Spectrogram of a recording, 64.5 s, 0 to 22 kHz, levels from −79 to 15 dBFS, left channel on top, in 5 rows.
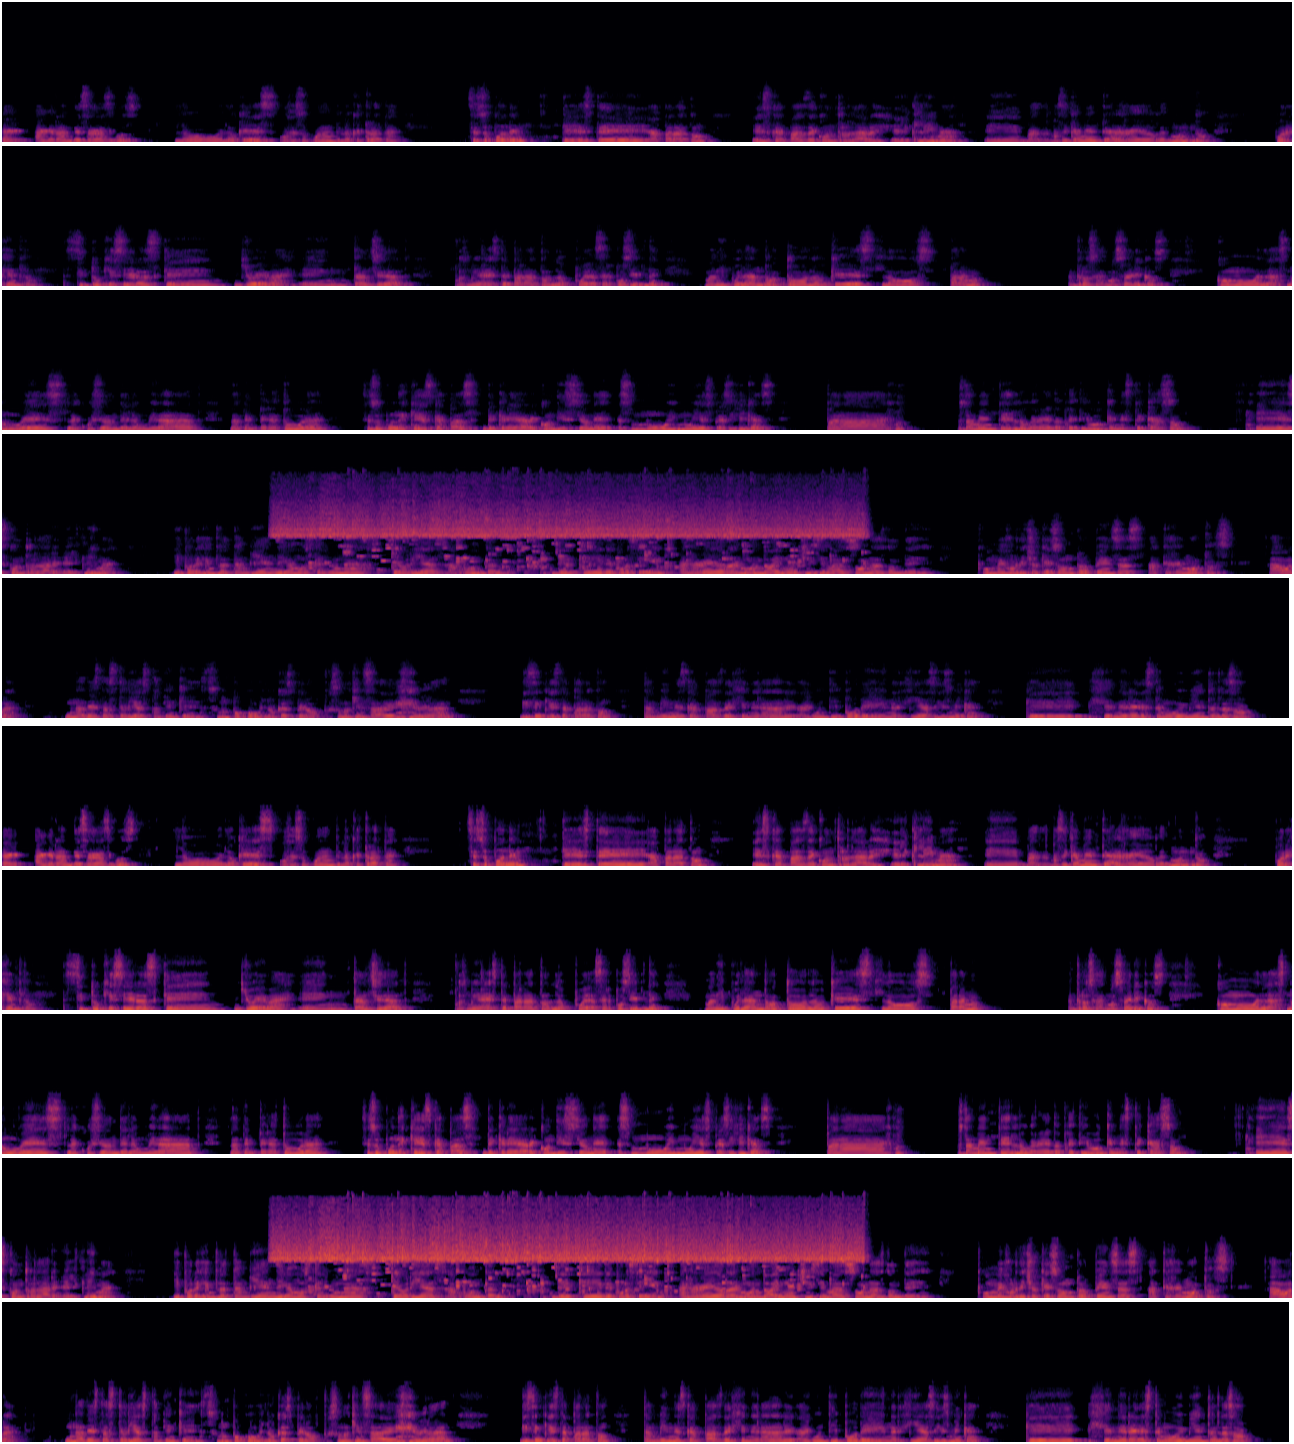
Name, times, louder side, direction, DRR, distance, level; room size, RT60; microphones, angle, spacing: voice 1, 0.0-1.3 1.7-4.0 4.7-5.3 5.6-7.1 7.5-12.2 12.7-17.0 17.4-19.6 19.9-22.7 23.6-24.8 25.1-29.0 29.4-33.5 34.0-34.8 35.4-37.7 38.2-39.8 40.4-43.8 44.2-48.0 48.5-51.0 51.4-51.8 52.2-56.3 56.8-57.7 58.0-61.4 61.8-64.0, right 3 dB, 70° right, 0.7 m, -32 dB
sound 1, 41.4-47.3, right 7 dB, 30° right, 0.6 m, -27 dB
6.5 x 2.8 x 2.5 m
head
